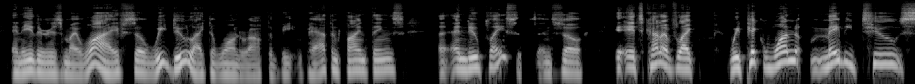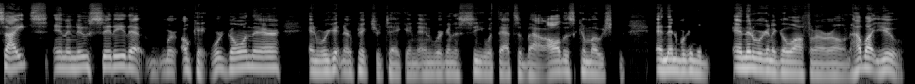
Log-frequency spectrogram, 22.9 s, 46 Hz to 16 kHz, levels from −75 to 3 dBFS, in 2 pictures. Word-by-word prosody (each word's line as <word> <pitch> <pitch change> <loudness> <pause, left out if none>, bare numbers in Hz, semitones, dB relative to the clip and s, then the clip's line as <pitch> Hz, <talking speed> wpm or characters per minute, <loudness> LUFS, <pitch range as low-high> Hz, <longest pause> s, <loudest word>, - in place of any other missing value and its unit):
and 110 -1 -3
neither 115 -3 +1
is 100 -2 -3
my 95 -3 -3
wife, 105 +3 +2
so 115 -4 -1
we 105 - 0
do 155 - +2
like 95 - -1
to 105 - -7
wander 90 -2 -6
off 85 +1 -8
the 90 - -13
beaten 95 +2 -14
path 100 +7 -6
and 125 -3 -3
find 125 -1 -1
things 130 - -4 0.4
a - - -6
and 135 -1 +2
new 145 +3 +4
places 160 - -4 0.2
and 105 -1 -9
so 110 -1 -2 0.5
i - - +3
it's 150 - +1
kinda 175 +1 +3
like 140 -4 +4 0.4
we 145 +3 +6
pick 220 +6 +3
1, 200 +11 +4 0.2
maybe 175 - +1
2 190 -2 -2
sites 165 +5 +3
in 145 +1 -2
a 145 - 0
new 150 +2 0
city 160 +4 +2
that 155 -3 +1 0.2
we're, 120 +1 -7
"Okay. 135 -4 -4
We're 140 +7 -4
going 145 +4 +1
there 150 -1 +1 0.3
and 120 -2 0
we're 120 +1 +2
getting 135 -2 -1
our 110 - -4
picture 110 -6 -6
taken, 95 +1 -8
and 100 +2 -6
we're 100 0 -4
gonna 100 -1 -6
see 110 +3 -3
what 100 -1 -7
that's 100 +1 -4
about, 90 -3 -4
all 110 +6 +4
this 115 -2 -2
commotion 105 -5 -4 0.4
and 130 -1 +6
then 130 -1 +5
we're 120 0 +1
gonna 115 -4 +1 0.4
and 150 -1 +7
then 150 -1 +7
we're 135 -1 +3
gonna 120 -2 +3
go 110 0 +2
off 105 -2 0
on 100 - -3
our 95 0 -3
own." 90 -2 -6
How 125 +8 +3
'bout 145 -3 +6
you? 115 -7 0
120 Hz, 200 wpm, -23 LUFS, 100-150 Hz, 0.5 s, and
